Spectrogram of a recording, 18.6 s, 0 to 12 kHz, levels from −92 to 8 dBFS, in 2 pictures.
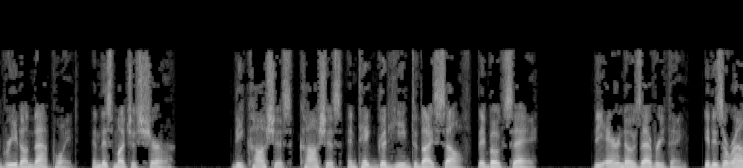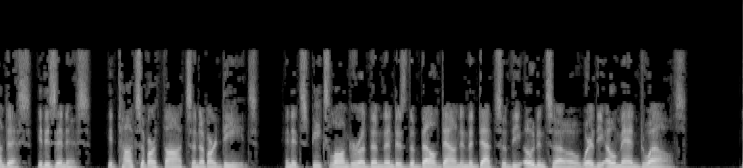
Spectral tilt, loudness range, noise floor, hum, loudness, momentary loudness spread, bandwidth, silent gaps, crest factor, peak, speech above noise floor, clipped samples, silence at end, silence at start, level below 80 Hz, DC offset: -6 dB/octave; 4 LU; -79 dBFS; none; -20 LUFS; 10 LU; 8.8 kHz; none; 16 dB; -4 dBFS; 60 dB; under 0.1%; 0.75 s; 0 s; -46 dBFS; under 0.1%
